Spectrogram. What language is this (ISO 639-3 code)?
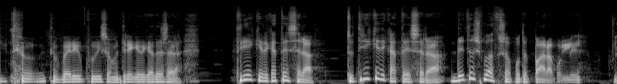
ell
